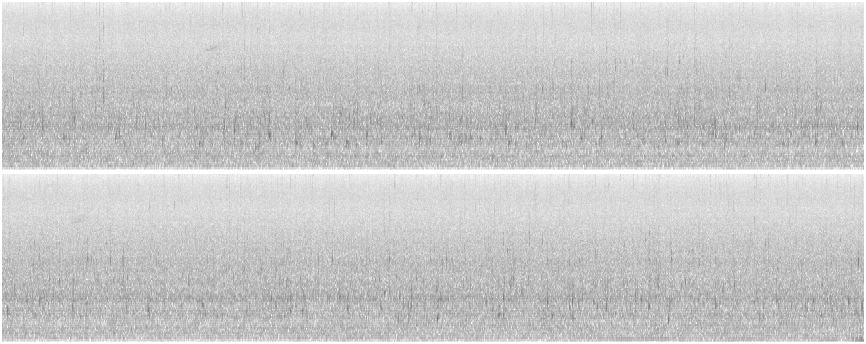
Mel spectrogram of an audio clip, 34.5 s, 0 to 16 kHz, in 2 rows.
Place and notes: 中路坑, 桃米里, Puli Township - small waterfall and Stream
small waterfall, small Stream
Zoom H2n MS+XY
Nantou County, Taiwan, 16 September 2016, 12:03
